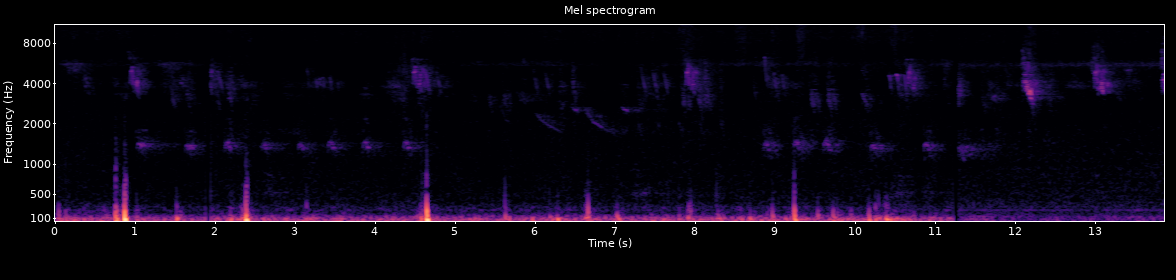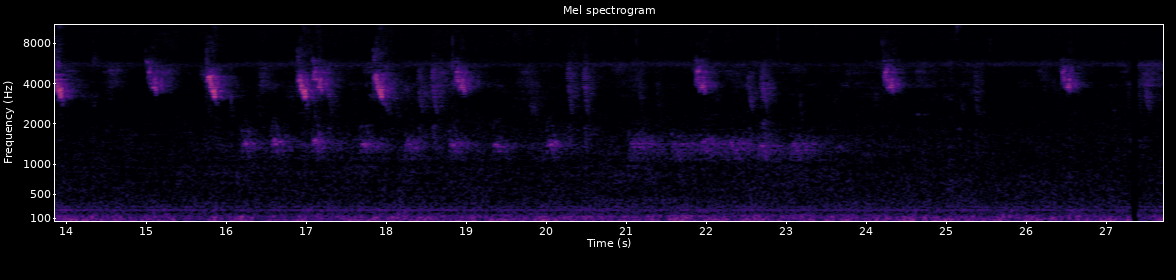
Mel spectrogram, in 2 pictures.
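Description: Birds calling outside: short high notes repeated roughly once a second, over a quicker string of lower chirps. For about the first eleven seconds a low rumble on the microphone with several sharp thumps, the thumps being the loudest sounds, then it cuts off suddenly.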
